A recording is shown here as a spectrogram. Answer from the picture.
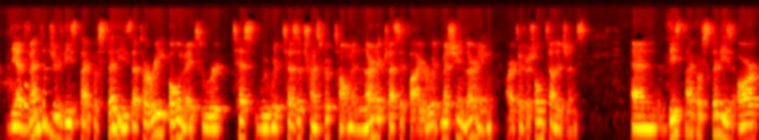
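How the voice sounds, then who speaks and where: A man's dark, mellow voice at a moderate pace with lively intonation. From Quebec, Montreal. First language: French. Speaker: bioinformatics researcher and physician. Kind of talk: interview.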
